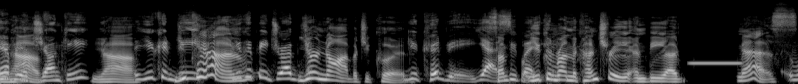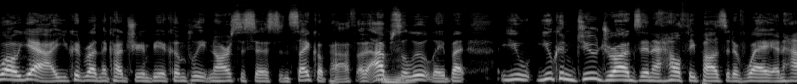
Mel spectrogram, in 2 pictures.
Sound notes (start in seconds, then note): 6.8 beep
